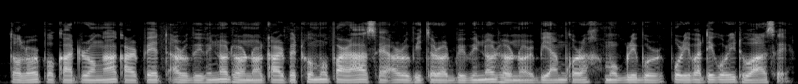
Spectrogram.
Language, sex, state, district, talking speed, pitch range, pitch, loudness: Assamese, male, Assam, Kamrup Metropolitan, 165 wpm, 100-110 Hz, 105 Hz, -17 LUFS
